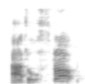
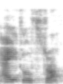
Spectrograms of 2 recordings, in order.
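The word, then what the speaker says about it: Adlestrop: nice one easy one adult stop which I was calling idle stop and then I realized I was saying it wrong so we've got four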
